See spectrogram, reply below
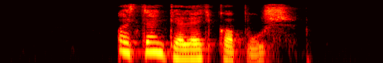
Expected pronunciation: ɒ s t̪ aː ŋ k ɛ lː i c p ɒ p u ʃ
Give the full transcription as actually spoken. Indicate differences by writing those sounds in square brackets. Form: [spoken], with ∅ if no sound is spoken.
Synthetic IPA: ɒ s t̪ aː ŋ k ɛ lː [ɛ] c [k] ɒ p u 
